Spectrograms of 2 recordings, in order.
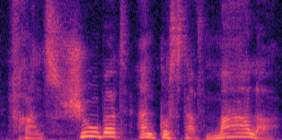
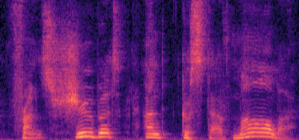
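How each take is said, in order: First: It is said in a German accent. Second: It is said in a British accent.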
